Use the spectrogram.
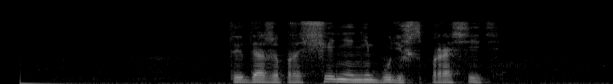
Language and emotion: Russian, neutral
